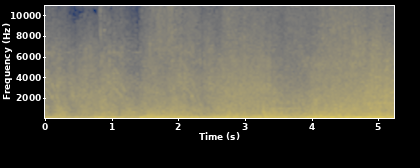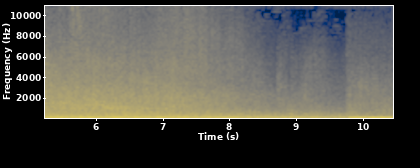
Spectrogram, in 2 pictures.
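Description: A facility blowing up in the Star Trek Online game, a sustained loud rumbling explosion roaring steadily for around ten seconds with dense low booming and crackling debris, no voices.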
